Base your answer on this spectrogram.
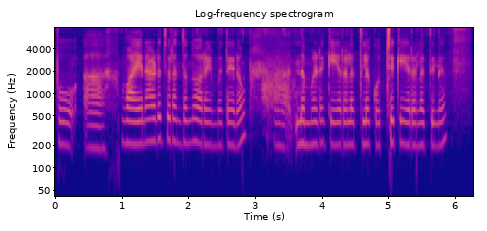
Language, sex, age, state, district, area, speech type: Malayalam, female, 18-30, Kerala, Thiruvananthapuram, rural, spontaneous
